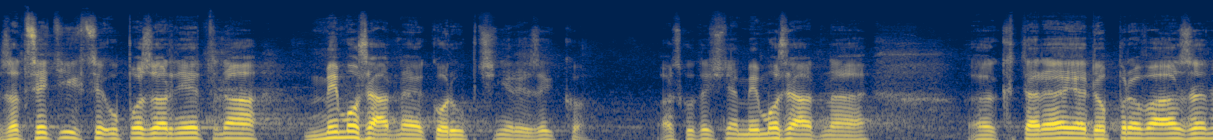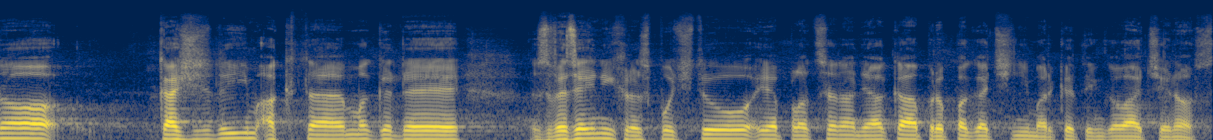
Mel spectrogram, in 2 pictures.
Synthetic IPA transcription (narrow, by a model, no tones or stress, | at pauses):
zat̪r̝̥ɛciːxt͡sɪupo̞zo̞ɾɲɪt̪namɪmo̞r̝aːdnɛːko̞ɾupt͡ʃɲiːɾɪzɪko̞ | ʔaskut̪ɛt͡ʃɲɛmɪmo̞r̝aːdnɛː | kt̪ɛɾɛːjɛdo̞pɾo̞vaːzɛno̞ | kaʒdiːmʔakt̪ɛmɡdɪ | zvɛrɛjniːxɾo̞spo̞t͡ʃt̪ujɛplat͡sɛnaɲɛjakaːpɾo̞paɡat͡ʃɲiːmaɾkɛt̪ɪŋɡo̞vaːt͡ʃɪno̞st̪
